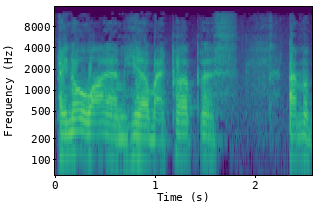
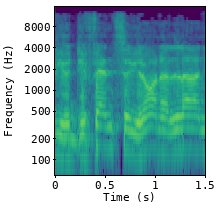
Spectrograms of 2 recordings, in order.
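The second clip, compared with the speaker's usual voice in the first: usual speaking voice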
